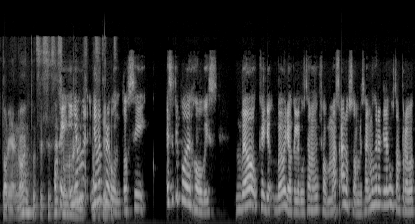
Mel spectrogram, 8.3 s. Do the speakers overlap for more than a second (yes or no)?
yes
